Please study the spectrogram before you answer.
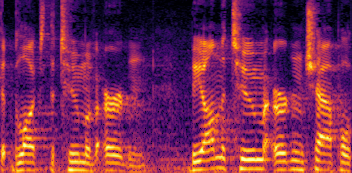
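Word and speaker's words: Oedon: And we get the Erden Tomb Key. Yes, believe it or not, that is how that's pronounced.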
